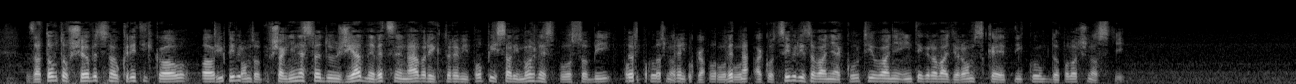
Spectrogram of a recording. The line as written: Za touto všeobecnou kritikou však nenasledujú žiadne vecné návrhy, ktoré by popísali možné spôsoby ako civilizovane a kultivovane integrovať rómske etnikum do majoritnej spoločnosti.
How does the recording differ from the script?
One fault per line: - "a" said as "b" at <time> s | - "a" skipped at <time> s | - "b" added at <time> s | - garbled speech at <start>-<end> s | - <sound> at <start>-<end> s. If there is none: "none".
- garbled speech at 2.0-2.6 s
- garbled speech at 6.2-7.5 s
- "majoritnej" skipped at 10.6 s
